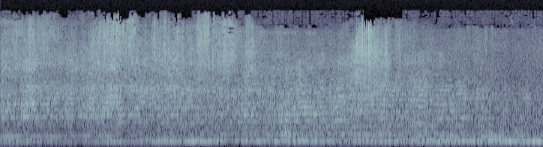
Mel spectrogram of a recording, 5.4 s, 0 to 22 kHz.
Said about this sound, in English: Battle at the West Bend at the moment. The Rockwell Auto Development car going a lap back to two of the Hyundais. That was the number 15 car, driven by Eric Rockwell. And Rockwell dives into the pit lane as the two cars go across the line.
